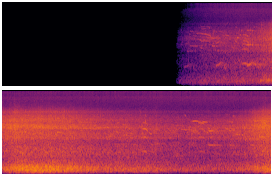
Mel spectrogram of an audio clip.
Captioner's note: sound of ocean waves and sea birds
